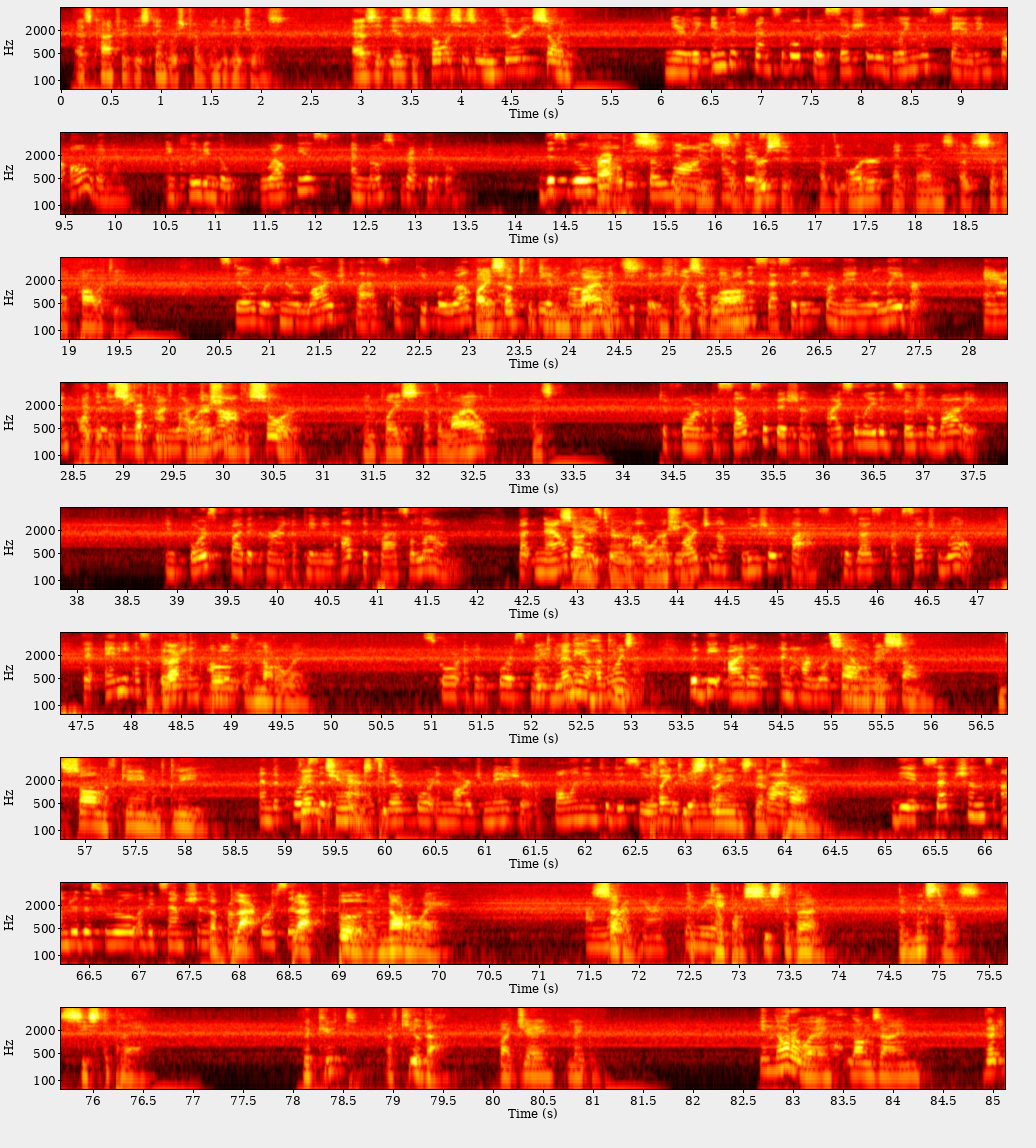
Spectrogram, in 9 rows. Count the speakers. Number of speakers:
2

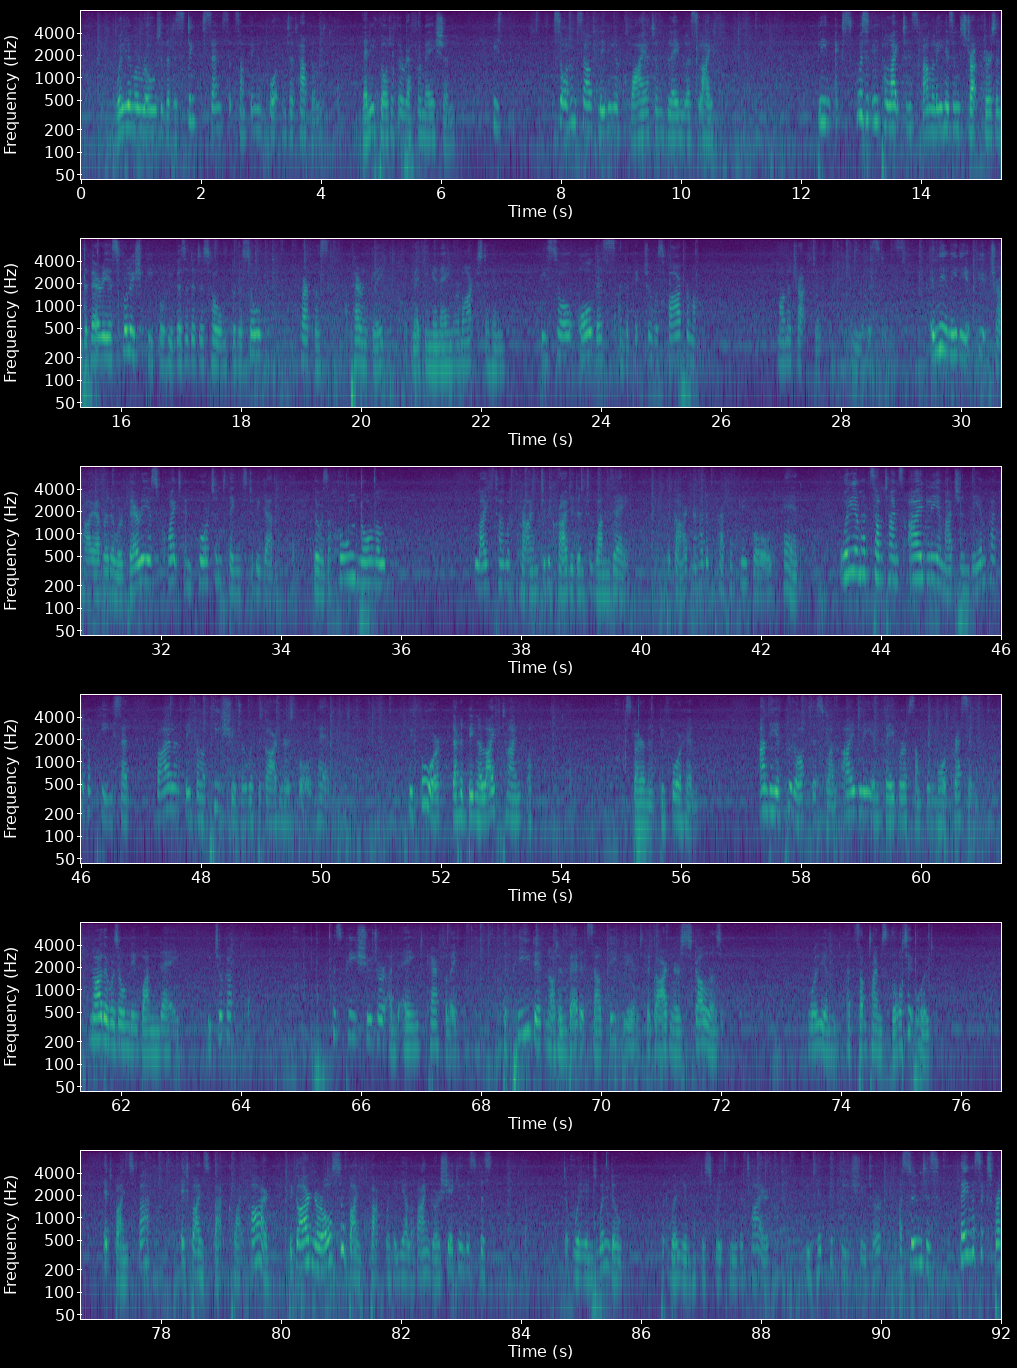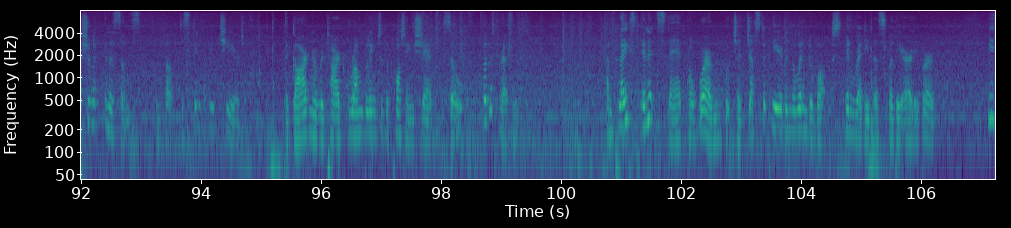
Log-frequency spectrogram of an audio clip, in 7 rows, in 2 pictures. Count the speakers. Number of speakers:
1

